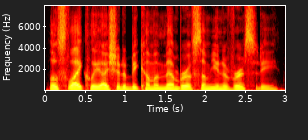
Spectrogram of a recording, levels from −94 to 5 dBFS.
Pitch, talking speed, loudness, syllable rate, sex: 140 Hz, 220 wpm, -19 LUFS, 7.0 syllables/s, male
